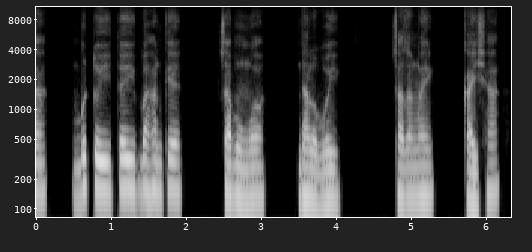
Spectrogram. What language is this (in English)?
Kok Borok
